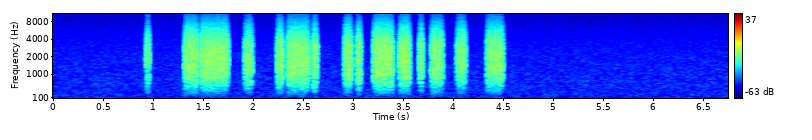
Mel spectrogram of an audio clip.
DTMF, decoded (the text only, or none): none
